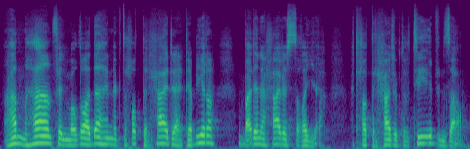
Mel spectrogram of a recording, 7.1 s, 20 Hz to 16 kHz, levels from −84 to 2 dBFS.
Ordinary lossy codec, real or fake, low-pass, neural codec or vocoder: none; fake; 14.4 kHz; codec, 44.1 kHz, 2.6 kbps, DAC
